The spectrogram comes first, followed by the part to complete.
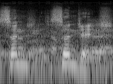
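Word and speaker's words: Šunjić: Is it Sunjic?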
